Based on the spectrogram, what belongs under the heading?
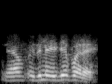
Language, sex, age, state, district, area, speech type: Malayalam, male, 30-45, Kerala, Palakkad, urban, conversation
